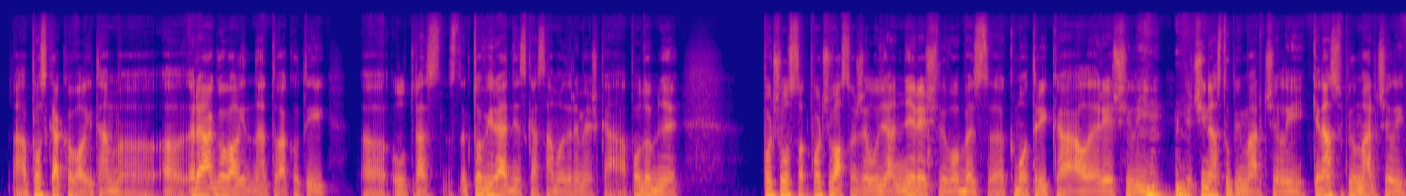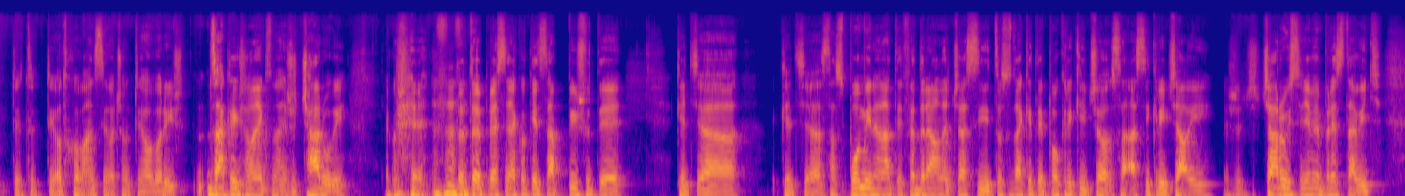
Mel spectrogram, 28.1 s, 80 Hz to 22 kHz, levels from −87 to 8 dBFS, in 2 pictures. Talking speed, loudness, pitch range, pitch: 160 wpm, -20 LUFS, 110-125 Hz, 115 Hz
